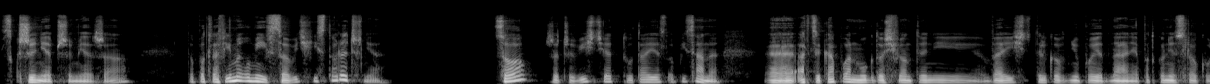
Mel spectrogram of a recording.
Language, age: Polish, 40-59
